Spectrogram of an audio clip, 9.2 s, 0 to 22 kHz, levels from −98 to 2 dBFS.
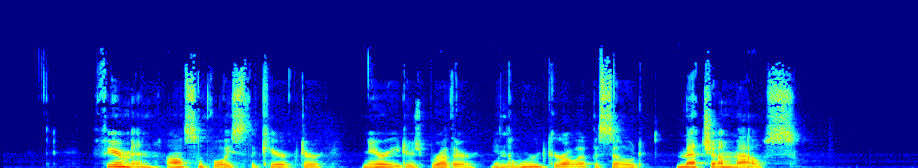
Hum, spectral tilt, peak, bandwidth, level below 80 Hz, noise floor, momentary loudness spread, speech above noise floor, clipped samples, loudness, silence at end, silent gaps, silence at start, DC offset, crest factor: none; -5.5 dB/octave; -6 dBFS; 14.5 kHz; -66 dBFS; -83 dBFS; 13 LU; 59 dB; under 0.1%; -25 LUFS; 1.25 s; none; 1.05 s; under 0.1%; 22 dB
